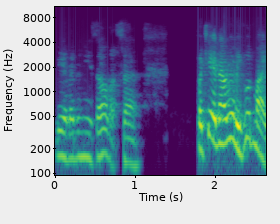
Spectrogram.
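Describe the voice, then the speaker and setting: A man's somewhat breathy voice with an Australian accent. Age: 60s. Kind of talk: casual chat. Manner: halting.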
